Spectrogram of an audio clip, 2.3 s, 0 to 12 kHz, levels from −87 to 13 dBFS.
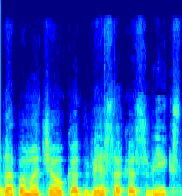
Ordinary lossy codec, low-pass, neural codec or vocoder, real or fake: AAC, 32 kbps; 10.8 kHz; none; real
